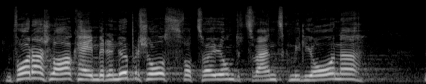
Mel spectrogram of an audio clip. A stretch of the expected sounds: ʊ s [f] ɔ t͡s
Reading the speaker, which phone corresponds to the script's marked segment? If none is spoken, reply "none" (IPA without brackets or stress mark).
f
